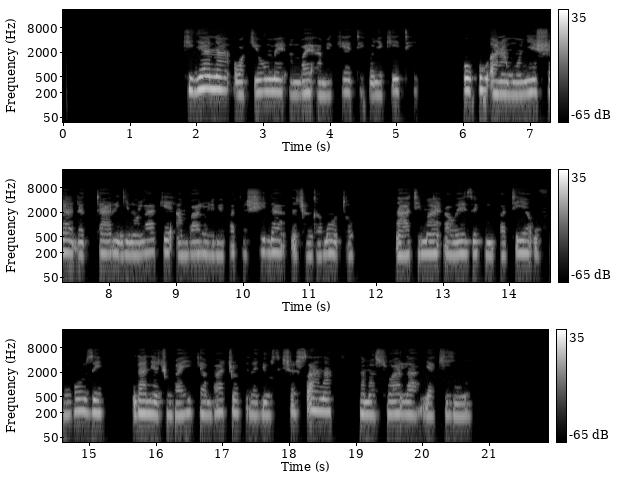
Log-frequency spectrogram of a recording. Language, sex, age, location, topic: Swahili, female, 36-49, Dar es Salaam, health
